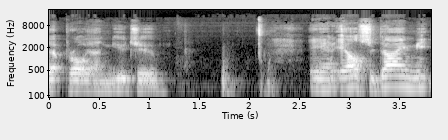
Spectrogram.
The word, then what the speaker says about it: El Shaddai: In Hebrew, the Almighty God is pronounced El Shaddai.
